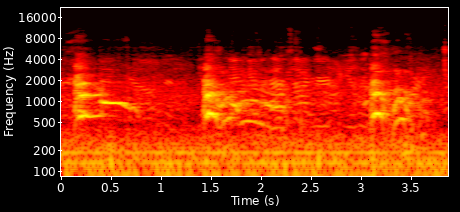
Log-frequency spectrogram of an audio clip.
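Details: Sealyham terrier at the Skaha Dog Show, held August 29–31, 2023: three short, sharp barks spaced roughly a second and a half apart, over a steady low hum and faint background voices.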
